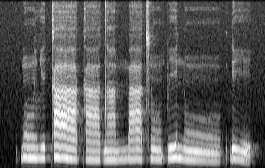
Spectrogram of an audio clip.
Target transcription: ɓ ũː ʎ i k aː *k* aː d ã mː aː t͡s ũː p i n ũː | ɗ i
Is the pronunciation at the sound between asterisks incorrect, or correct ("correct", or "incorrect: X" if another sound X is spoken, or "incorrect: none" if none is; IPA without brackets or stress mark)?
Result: correct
